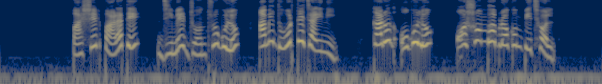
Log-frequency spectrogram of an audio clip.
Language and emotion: Bengali, disgusted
